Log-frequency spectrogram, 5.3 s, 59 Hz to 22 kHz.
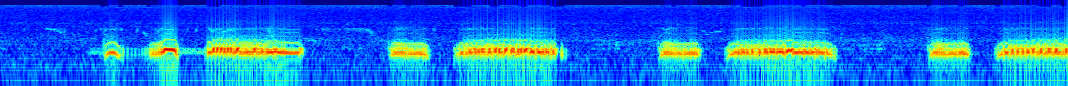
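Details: Spotted dove decoy bird calling in the lụp đờn cò style to challenge wild rivals: four phrases, each a short double coo followed by a longer, throaty, even coo, repeated roughly every 1.3 seconds in a quiet setting.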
